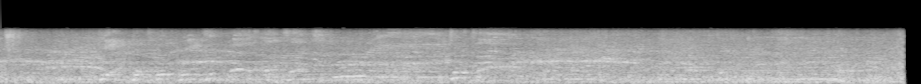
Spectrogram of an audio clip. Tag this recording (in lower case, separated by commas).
music, speech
